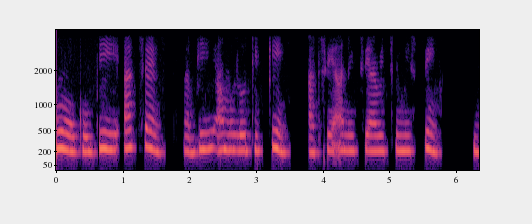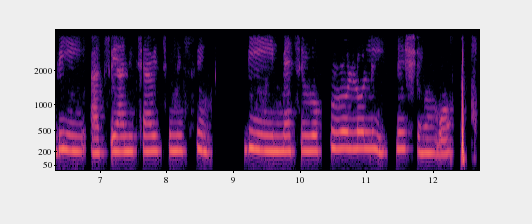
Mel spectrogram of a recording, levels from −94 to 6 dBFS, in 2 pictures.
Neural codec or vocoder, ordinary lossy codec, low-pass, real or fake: none; none; 3.6 kHz; real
